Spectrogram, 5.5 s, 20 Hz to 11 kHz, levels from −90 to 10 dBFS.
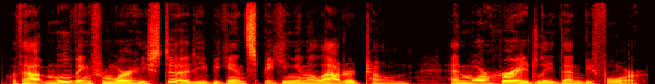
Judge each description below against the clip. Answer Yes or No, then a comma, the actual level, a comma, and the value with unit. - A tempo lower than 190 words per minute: No, average, 200 wpm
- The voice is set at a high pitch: No, low, 130 Hz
